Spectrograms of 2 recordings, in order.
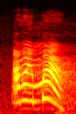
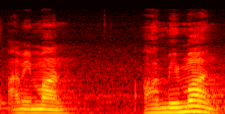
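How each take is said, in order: First: Squeaky shrill-high yelled "I'm a man"; a squealing high-pitched voice showing how differently one line can sound. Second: Said in the usual way. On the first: Shown as a demonstration. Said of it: "someone can say". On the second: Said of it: "And I'm saying".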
